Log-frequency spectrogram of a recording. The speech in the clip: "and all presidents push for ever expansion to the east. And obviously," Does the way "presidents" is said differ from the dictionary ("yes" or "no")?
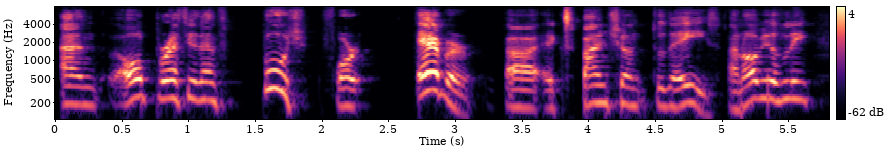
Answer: yes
